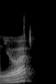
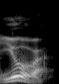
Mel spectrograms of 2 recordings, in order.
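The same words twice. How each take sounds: First: It is asked lightly, as a passing greeting. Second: It is asked slowly, with real concern. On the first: It is just a routine greeting. "That's a normal conversation" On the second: The asker genuinely wants to know how the other is. "it's just my tone of voice"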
